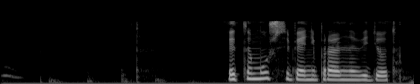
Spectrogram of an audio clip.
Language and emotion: Russian, neutral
